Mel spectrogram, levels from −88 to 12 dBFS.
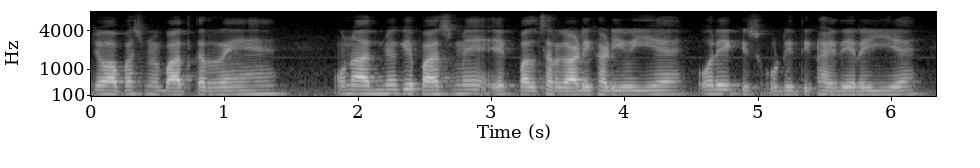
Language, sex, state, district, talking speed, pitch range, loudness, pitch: Hindi, male, Uttar Pradesh, Shamli, 235 wpm, 130-145 Hz, -20 LUFS, 140 Hz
